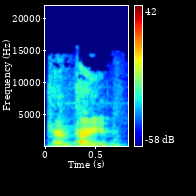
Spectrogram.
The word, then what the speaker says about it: campaign: Let's move on to the letter G, and we don't pronounce this letter in words like campaign, assign, design, sign, reign.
